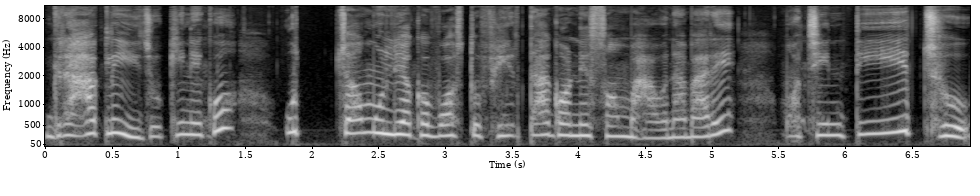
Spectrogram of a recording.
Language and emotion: Nepali, fearful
